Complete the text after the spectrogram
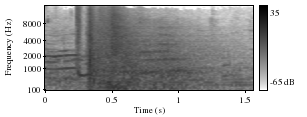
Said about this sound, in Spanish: El Coffee es quien genera los principales golpes de efecto en la historia, empezando por la acción desencadenante, el disparo al Coffee.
